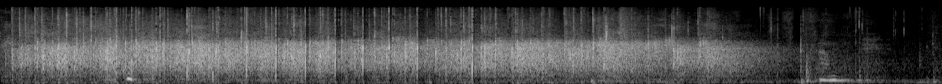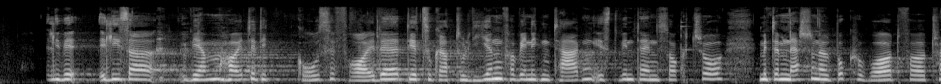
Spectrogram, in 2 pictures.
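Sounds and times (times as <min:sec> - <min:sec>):
audience applause: 0:00.0 - 0:07.7
speech: 0:10.0 - 0:18.8.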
